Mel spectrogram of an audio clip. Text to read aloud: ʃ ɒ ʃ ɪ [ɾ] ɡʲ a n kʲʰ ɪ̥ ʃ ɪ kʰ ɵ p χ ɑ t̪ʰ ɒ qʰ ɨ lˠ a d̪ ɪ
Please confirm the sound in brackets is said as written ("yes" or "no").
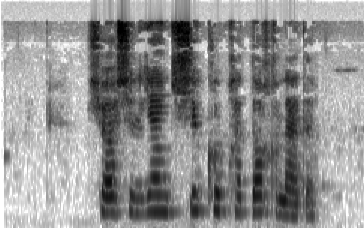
no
